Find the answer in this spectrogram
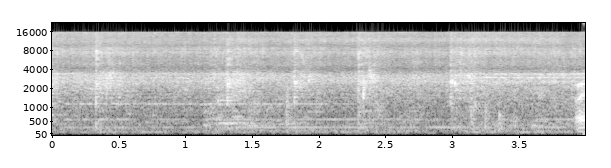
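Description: Quail meat curry sizzling in a metal frying pan, with a spatula scraping through it in short strokes about once a second.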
